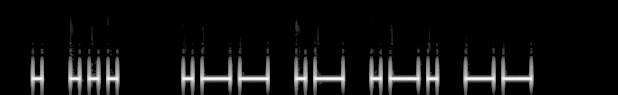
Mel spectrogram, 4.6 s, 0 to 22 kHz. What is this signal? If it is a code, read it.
Morse code, heard as a keyed tone, about 17 wpm, 700 Hz. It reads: ES WARM
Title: Common QSO Phrases Encore 17wpm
